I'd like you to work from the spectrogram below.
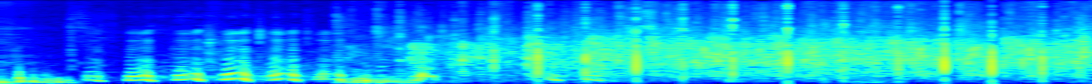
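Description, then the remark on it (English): A speaking voice ends the last lines of a poem, then an audience breaks into steady, dense applause that holds strong for several seconds, a wash of many overlapping hand claps. “Anybody who stands at a podium or anything like that and says they don't appreciate applause would be lying, but you don't have to applaud after every poem.”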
